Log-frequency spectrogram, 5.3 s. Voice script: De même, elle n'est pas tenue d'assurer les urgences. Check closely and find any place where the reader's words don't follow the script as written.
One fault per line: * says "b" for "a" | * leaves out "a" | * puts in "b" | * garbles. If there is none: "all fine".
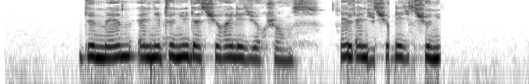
* leaves out "pas"
* garbles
